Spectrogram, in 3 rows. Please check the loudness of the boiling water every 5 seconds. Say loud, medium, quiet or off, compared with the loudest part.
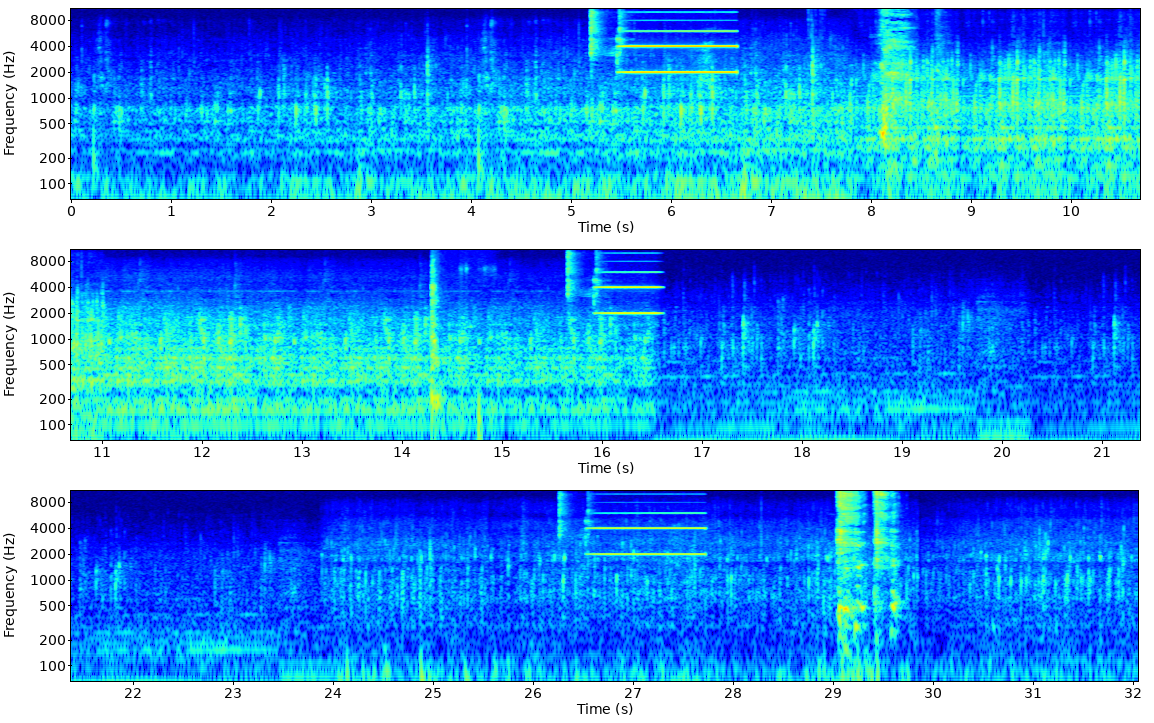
medium, loud, loud, medium, quiet, quiet, quiet.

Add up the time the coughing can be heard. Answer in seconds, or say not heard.
3 s.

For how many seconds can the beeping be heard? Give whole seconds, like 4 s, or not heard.
4 s.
